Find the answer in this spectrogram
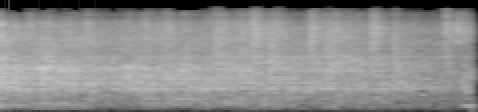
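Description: Toy electric train running on three-rail track: a steady rolling rumble with faint clicks from the wheels and rails, growing slightly fainter.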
